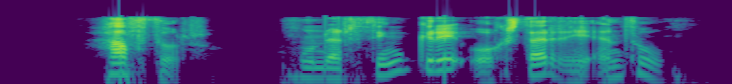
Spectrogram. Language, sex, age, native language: Icelandic, male, 20-29, Icelandic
